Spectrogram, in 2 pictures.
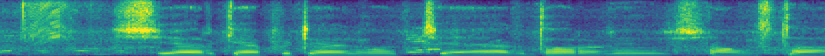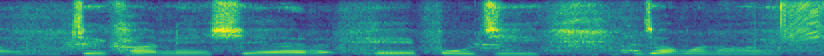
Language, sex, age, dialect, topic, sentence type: Bengali, male, 18-24, Standard Colloquial, banking, statement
